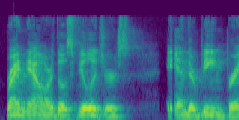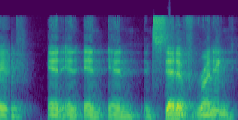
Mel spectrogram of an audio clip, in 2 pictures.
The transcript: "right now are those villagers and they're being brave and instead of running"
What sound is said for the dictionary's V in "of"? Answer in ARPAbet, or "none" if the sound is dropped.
V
